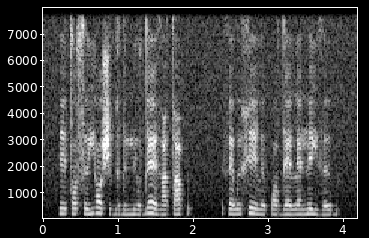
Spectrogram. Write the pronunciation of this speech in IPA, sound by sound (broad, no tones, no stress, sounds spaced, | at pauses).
e t ɔ s ɘ j ɔ ʃ ɘ ɡ ɘ d ɘ mʲ o d ɛ ð e tˤ ɘ p | θ ɛ w ɘ x e l ɘ p ɔ d ɛ l ɛ n e j ð ɘ b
